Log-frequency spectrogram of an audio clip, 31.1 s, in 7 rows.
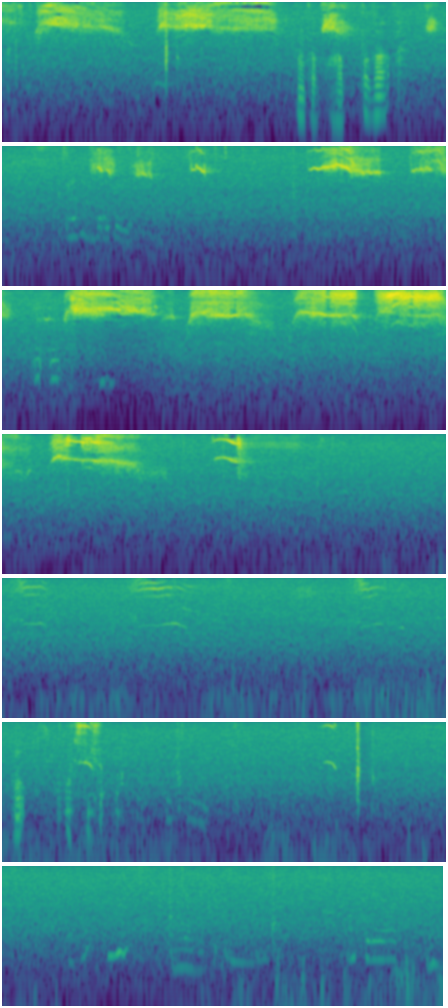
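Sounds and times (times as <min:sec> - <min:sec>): harsh high bird calls: 0:00.0 - 0:03.6, 0:04.2 - 0:06.7, 0:07.5 - 0:16.6, 0:17.8 - 0:18.4, 0:19.0 - 0:19.8, 0:20.8 - 0:21.9, 0:25.3 - 0:25.7.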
